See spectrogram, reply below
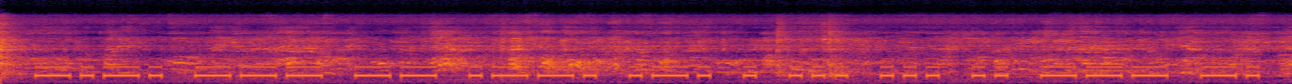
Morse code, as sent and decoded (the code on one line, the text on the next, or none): -.-. --- -- .--. .-. . ... ... .. --- -.
COMPRESSION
